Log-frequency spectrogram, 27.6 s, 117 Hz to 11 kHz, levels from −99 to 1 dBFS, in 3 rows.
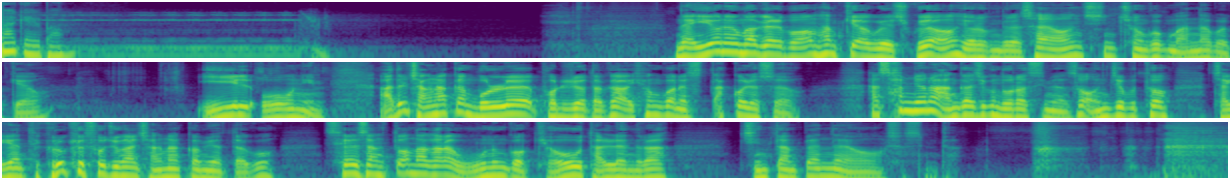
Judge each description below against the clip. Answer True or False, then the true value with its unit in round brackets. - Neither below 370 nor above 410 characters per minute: False (240 characters per minute)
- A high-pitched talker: False (130 Hz)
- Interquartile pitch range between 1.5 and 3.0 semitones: False (5.5 semitones)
